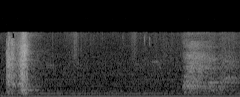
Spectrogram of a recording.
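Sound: nose blowing and sniffing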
